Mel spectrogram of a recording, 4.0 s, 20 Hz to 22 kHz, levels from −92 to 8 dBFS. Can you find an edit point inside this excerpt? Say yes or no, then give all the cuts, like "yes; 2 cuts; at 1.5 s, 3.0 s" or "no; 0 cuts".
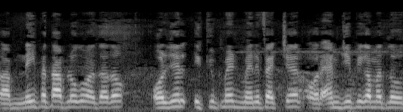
no; 0 cuts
